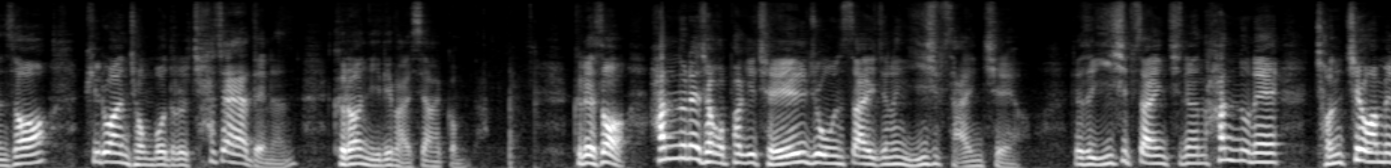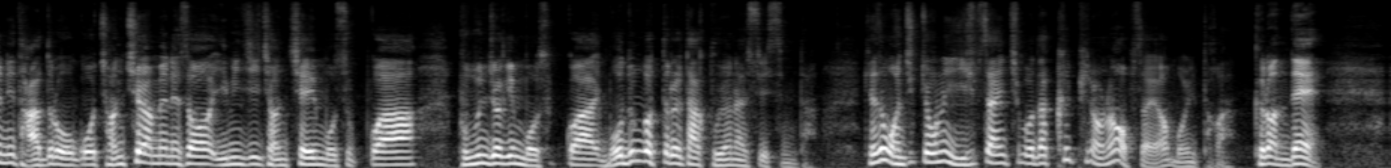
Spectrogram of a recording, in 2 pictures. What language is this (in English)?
Korean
